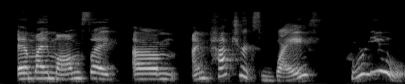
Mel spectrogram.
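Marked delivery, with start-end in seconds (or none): 1.9-4.1 genuinely curious, high sing-song voice. Retelling how her mom answered a woman on the phone, mock-curious question. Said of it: "like, curious".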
